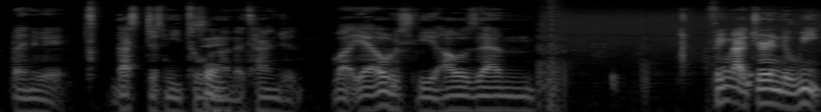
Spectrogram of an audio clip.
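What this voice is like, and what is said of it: Deep, slightly worn-out voice. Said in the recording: “I was even deep in my voice. You know my voice is even like it's a bit gone from like the weekend just from talking”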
